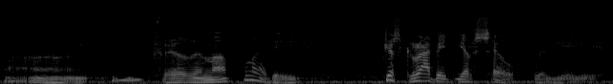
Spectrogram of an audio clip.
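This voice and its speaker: A man puts on a character voice with a very deep, low pitch over clear background noise. He talks very slowly, with long, frequent pauses. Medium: video game. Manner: gruff, terse.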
